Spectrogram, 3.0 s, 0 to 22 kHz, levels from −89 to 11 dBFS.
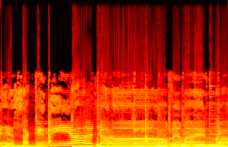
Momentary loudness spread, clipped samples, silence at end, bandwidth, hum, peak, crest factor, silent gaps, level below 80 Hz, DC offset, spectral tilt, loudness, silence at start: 3 LU; 3%; 0 s; 12 kHz; none; 0 dBFS; 8 dB; none; -12 dBFS; under 0.1%; -5 dB/octave; -9 LUFS; 0 s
